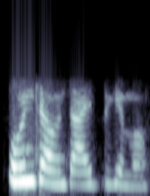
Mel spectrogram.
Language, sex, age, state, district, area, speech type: Nepali, female, 18-30, West Bengal, Darjeeling, rural, conversation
